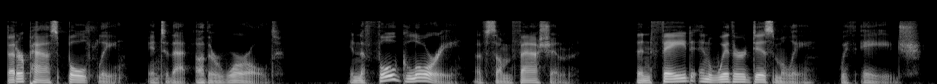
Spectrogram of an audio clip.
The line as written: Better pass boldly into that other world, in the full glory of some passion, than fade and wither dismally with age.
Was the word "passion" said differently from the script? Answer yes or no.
yes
